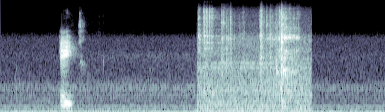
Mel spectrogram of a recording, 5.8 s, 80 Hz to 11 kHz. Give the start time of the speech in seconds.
0.9 s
